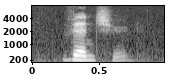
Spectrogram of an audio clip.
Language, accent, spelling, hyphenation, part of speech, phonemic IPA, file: English, US, ventured, ven‧tured, verb, /ˈvɛn.t͡ʃɚd/, En-us-ventured.ogg
- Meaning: simple past and past participle of venture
